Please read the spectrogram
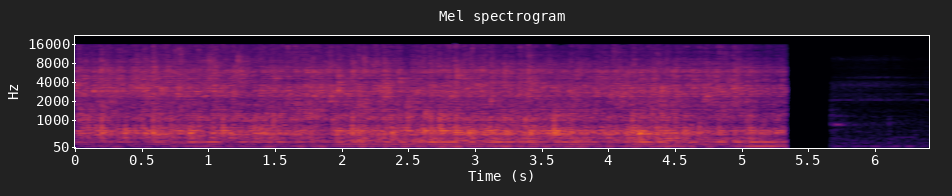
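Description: A thin stream of water pouring steadily into a plastic bucket of horse manure, splashing on the water and manure inside; it cuts off suddenly a little after five seconds.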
